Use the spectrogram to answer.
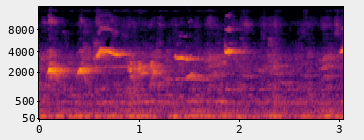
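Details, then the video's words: White-rumped shama in 'lepas trotol' song: bright whistled notes and short warbles at the start, fading to occasional high thin notes, with a constant low hum behind. "murai batu lepas trotol"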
